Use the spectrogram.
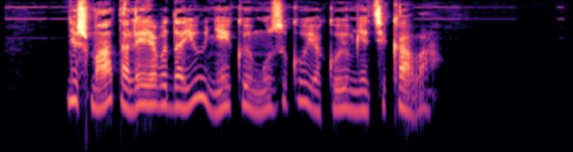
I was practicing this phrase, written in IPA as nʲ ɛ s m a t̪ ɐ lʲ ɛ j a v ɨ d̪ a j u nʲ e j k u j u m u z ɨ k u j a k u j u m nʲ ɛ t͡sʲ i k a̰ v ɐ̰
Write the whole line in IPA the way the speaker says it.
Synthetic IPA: nʲ ɛ ʂ m a t̪ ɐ lʲ ɛ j a v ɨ d̪ a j u nʲ e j k u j u m u z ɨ k u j a k u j u m nʲ ɛ t͡sʲ i k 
